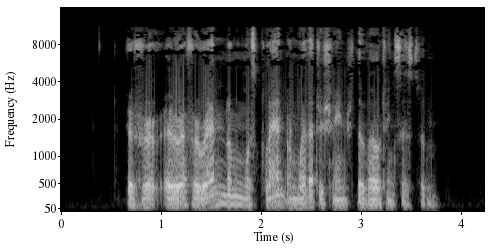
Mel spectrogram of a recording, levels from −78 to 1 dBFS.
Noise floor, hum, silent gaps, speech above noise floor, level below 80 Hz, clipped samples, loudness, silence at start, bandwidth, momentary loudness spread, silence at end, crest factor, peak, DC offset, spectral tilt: -55 dBFS; none; none; 35 dB; -44 dBFS; under 0.1%; -19 LUFS; 0.65 s; 11.5 kHz; 8 LU; 0.5 s; 18 dB; -2 dBFS; under 0.1%; -4.5 dB/octave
